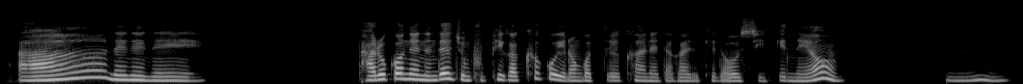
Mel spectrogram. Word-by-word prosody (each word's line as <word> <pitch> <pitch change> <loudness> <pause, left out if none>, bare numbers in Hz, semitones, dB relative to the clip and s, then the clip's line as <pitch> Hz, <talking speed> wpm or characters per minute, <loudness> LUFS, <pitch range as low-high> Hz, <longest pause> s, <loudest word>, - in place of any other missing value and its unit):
아 235 - +4
네네네. 180 -5 0 1.5
바로 205 +4 +3
꺼내는데 245 -1 +5
좀 210 -4 -3
부피가 190 +1 -4
크고 250 +4 -3
이런 175 -2 -2
것들 170 0 -7
그 185 - -8
안에다가 165 -1 -7
이렇게 160 +2 -12
넣을 165 0 -5
수 165 +1 -10
있겠네요. 175 - -2 1.1
음. 180 +1 -8
190 Hz, 210 characters per minute, -28 LUFS, 175-225 Hz, 1.5 s, 꺼내는데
